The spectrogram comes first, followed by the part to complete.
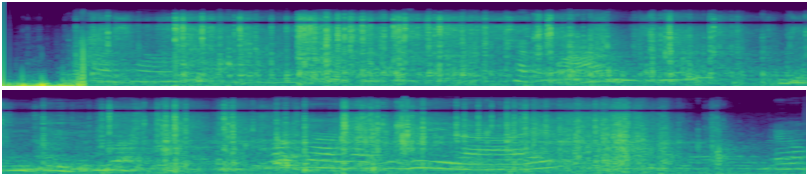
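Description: Brown paper bag crinkling and rustling as it is handled and opened, a dense crackle of sharp paper clicks that starts abruptly just after the beginning and stops shortly before the end.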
